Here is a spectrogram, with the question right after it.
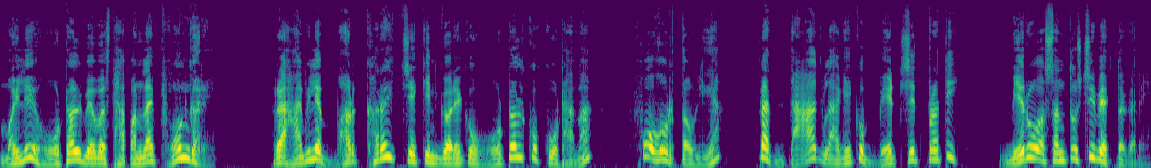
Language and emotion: Nepali, disgusted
